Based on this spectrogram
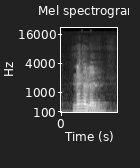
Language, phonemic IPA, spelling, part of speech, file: Dutch, /ˈmɛ.ŋə.lə(n)/, mengelen, verb, Nl-mengelen.ogg
- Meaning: to mix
